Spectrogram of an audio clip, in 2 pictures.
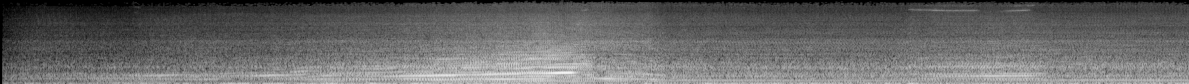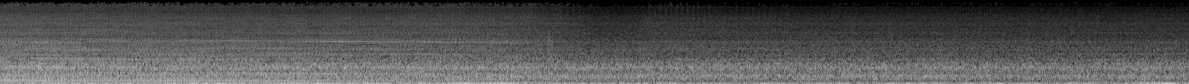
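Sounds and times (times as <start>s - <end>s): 
Nissan 350Z car engine bay accelerating rapidly: 0.0s - 18.9s.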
